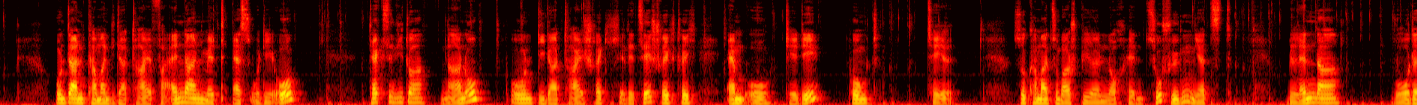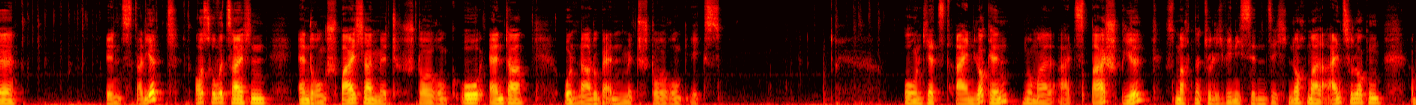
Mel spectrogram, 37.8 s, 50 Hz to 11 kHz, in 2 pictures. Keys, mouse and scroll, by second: 1.9-5.2 typing, 7.0-12.6 typing, 15.1 shift+b, 16.4-21.4 typing, 22.8 ctrl+o, 25.1 Return, 25.9 ctrl+x, 28.0 s, 30.0-30.8 typing.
